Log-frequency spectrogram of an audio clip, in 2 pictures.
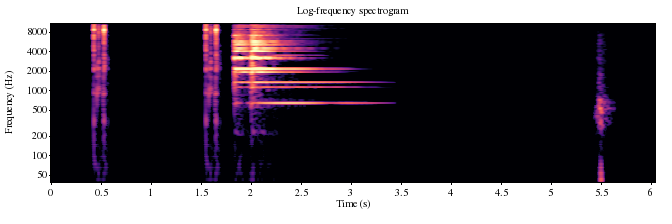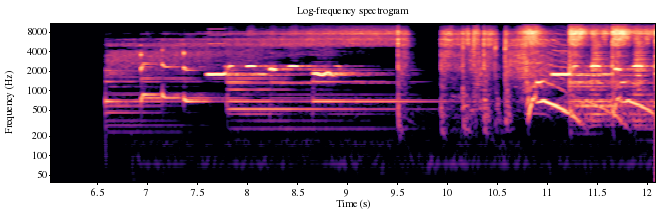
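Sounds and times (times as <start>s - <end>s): notification bell ding: 1.8s - 3.4s.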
